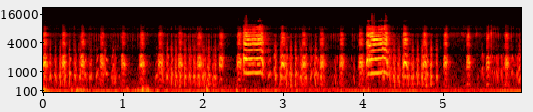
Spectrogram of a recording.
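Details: Lavender bantam chickens, miniature roosters and a hen, building a nest together; rapid soft clucks in steady pulses with two louder, rising harmonic squawks breaking in, low steady hum beneath.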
